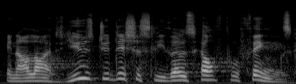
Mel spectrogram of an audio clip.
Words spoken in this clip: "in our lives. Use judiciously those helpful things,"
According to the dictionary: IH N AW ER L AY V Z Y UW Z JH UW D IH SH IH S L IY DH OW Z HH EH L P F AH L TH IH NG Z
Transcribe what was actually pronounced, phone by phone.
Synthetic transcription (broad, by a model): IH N AW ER L AY V Z Y UW Z JH UW D IH SH IH S L IY DH OW Z HH EH L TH F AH L TH IH NG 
